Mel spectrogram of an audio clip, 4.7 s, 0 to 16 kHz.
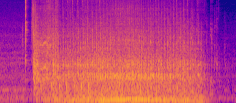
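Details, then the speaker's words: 1985 Bluebird Wanderlodge PT40 diesel cranking with the stop held: the starter churns steadily at about 160 rpm for three seconds but the engine never fires. Air remains in the fuel system. "we got some air still I think in the fuel system but I'm all Betsy I have to give hold the stop on and then we're gonna try to crank it over try to get some fuel in the head"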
